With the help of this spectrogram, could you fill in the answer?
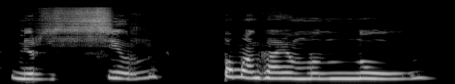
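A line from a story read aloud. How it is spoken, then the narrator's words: Theatrical groan from ground. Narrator (Russian): простонала с земли Аленка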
